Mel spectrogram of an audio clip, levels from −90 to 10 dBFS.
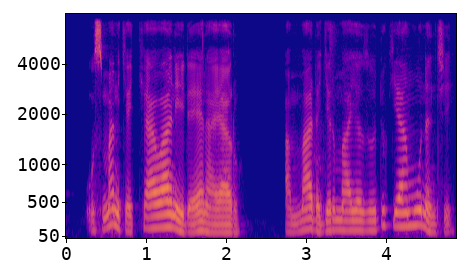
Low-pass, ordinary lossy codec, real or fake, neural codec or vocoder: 7.2 kHz; none; real; none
